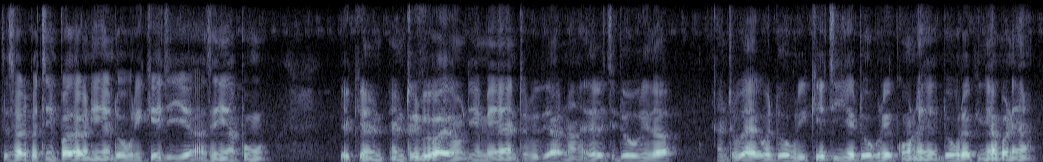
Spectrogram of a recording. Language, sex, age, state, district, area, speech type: Dogri, male, 45-60, Jammu and Kashmir, Reasi, rural, spontaneous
